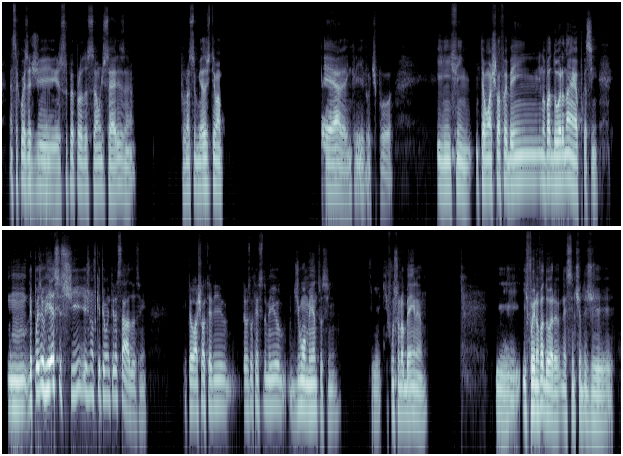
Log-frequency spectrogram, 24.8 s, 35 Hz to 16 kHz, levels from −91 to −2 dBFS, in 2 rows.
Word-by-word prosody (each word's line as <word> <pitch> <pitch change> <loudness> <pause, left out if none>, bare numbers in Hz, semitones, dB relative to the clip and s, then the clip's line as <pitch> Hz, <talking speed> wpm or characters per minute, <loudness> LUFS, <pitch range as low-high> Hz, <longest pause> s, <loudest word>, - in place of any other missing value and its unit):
nessa - - -11
coisa 115 -2 -2
de 100 -1 -4
superprodução 100 -1 -5
de 95 - -9
séries, 100 +2 -2
né, 90 -1 -8 0.9
foi 95 - -12
um - - -10
lance 100 +2 -7
meio 105 +2 0
de 105 - -12
ter 115 - -2
uma 105 -2 0 2.0
Era 100 -3 0
incrível, 90 +1 -11
tipo, - - -12 0.9
e 110 - -4
enfim, 100 -3 -4
então 110 0 +1
acho 110 - +1
que - - -5
ela - - +2
foi 120 - 0
bem 110 +2 +1 0.4
inovadora 120 0 +3
na 125 -2 +4
época, 105 - 0
assim. - - -8 0.6
Hum, 130 0 +2
depois 195 +7 +4
eu 220 - +10
reassisti 210 -3 +7
e 205 0 -4
já 185 - -5
não 185 - -4
fiquei - - -5
tão 170 -1 -3
interessado, 165 -10 -1
assim. 100 -1 -12 0.7
Então 125 -1 0
acho 120 - +1
que - - -4
ela 135 - 0
teve 130 -1 -2 0.5
talvez 125 +1 -7
ela 130 - -6
tenha 135 -2 -5
sido 135 - -11
meio 130 0 -2
de 120 +2 -8
momento, 120 -3 +2
assim, 100 +1 -12 0.7
que 100 +1 -11
que - - -26
funcionou 115 -2 -2
bem, 105 +1 +1
né. 100 +2 -5 1.4
E 100 -2 -4
e 120 - 0
foi 125 +4 +6
inovadora 115 -6 +6
nesse 100 -2 -6
sentido 105 -1 -3
de 90 -1 -3
110 Hz, 155 wpm, -22 LUFS, 100-125 Hz, 2.0 s, eu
